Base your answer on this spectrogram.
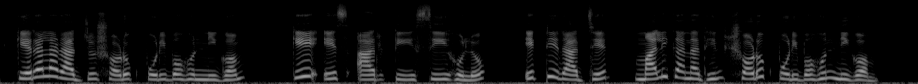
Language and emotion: Bengali, neutral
